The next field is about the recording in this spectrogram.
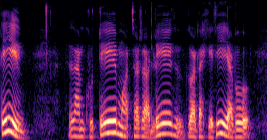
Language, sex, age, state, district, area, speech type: Nepali, female, 60+, West Bengal, Kalimpong, rural, spontaneous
